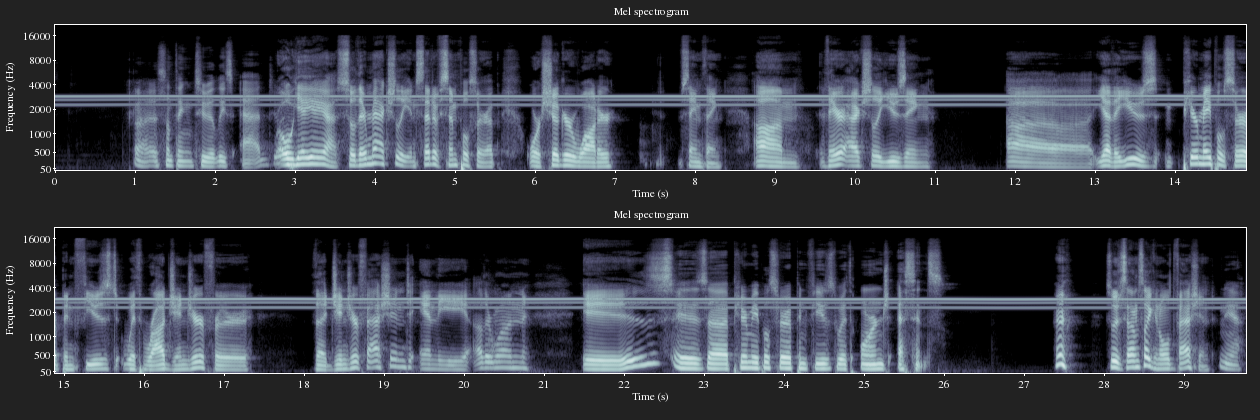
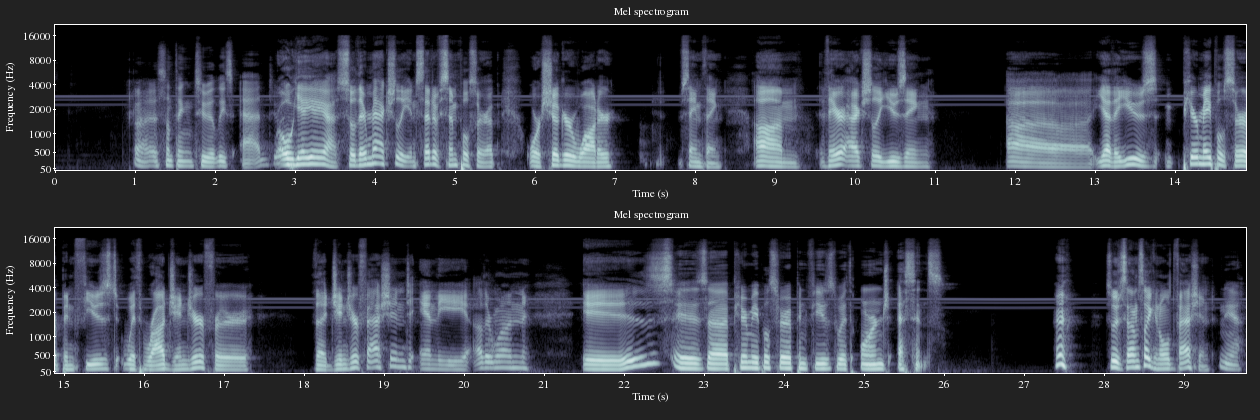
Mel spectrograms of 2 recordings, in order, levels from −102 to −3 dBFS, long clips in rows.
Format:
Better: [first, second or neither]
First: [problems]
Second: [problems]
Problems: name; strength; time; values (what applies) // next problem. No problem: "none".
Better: second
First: high-pitched whine; loud; throughout; 3 kHz, 9 dB below the speech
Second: high-pitched whine; faint; throughout; 3 kHz, 35 dB below the speech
